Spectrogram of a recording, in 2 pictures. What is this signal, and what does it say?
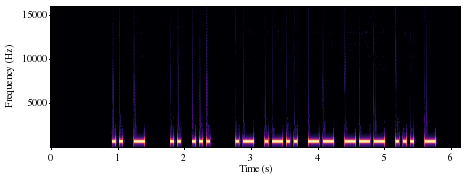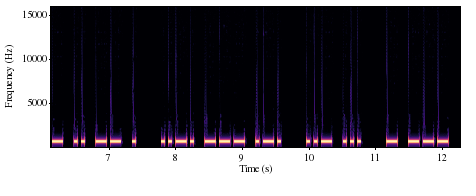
Morse code, heard as a keyed tone, about 22 wpm, 700 Hz. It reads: IT IS ALMOST TIME FOR US TO
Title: Sentences from Top 1000 Words - Review Part 4 - 22wpm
